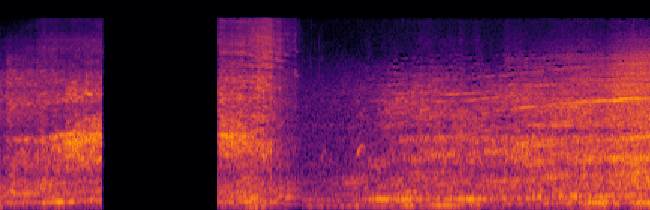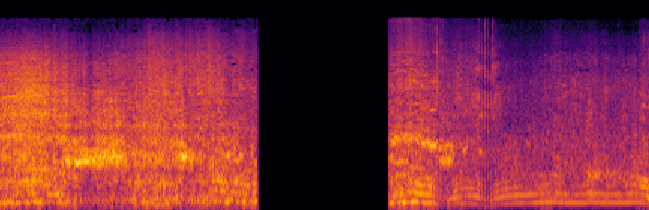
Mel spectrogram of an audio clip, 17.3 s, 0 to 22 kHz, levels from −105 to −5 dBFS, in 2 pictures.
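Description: Across the whole clip a noise suppressor meant for speech has been applied to music or sounds. It treats sustained tones and ambience as noise, so held material and tails are pulled down while attacks pass, with level swinging by around 15 dB. On a waveform the envelope breathes unevenly. On a spectrogram steady partials fade in and out while onsets stay solid.

From 0.0 to 0.73 s the sound is cut by the noise suppressor, dropping by about 10 dB at its deepest. This happens again from 3.59 to 4.99 s, for roughly a second and a half, and from 14.69 to 17.28 s, for about three seconds, with drops of about 11 dB each time. Sustained and decaying parts sink or lose their tails early, while sharp transients mostly survive. A spectrogram shows darkened bands and truncated decays behind bright vertical onset lines.

The audio goes silent from 1.36 to 2.91 s, for 1.56 s, and from 12.10 to 13.84 s, for 1.74 s. 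Both gaps are likely playback stalls, where the player starved of data or had its thread blocked until it recovered. The flow stops abruptly mid-sound, then carries on. The waveform flattens to a straight line, and the spectrogram shows a blank vertical slab with hard edges.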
